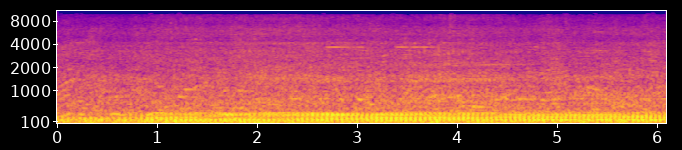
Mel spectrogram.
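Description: A motorbike engine running close by, growing louder over the first couple of seconds and then holding steady, with people's voices in the background.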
